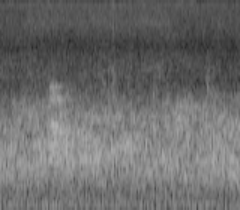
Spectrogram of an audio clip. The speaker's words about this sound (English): A lot of traffic out on the highway, out on the bypass. That usually happens when there's not very much wind. And there is not very much wind right now.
